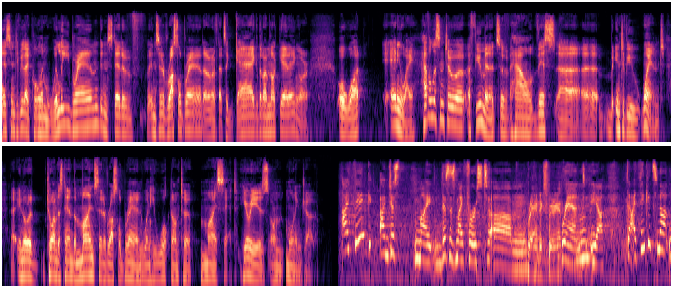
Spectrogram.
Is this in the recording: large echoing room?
no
